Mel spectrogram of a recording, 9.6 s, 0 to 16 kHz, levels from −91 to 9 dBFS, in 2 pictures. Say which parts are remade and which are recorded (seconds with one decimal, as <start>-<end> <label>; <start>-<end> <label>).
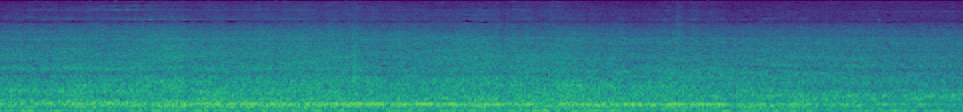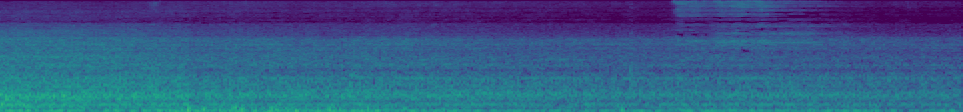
0.0-0.4 recorded; 0.4-1.6 remade; 1.6-3.2 recorded; 3.2-3.8 remade; 3.8-9.6 recorded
